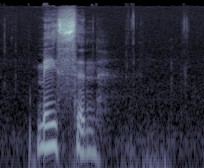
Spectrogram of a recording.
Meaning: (noun) 1. A bricklayer, one whose occupation is to build with stone or brick 2. One who prepares stone for building purposes 3. A member of the fraternity of Freemasons. See Freemason
- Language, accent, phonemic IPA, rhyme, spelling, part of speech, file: English, US, /ˈmeɪsən/, -eɪsən, mason, noun / verb, En-us-mason.ogg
